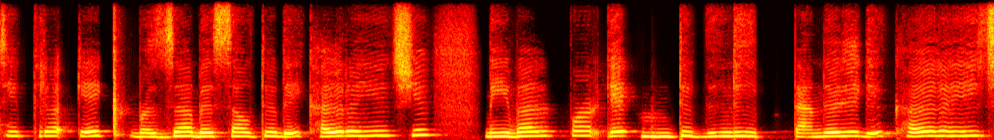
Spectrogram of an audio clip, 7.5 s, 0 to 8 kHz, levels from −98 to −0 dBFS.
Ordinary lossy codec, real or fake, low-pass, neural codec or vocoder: none; fake; none; codec, 16 kHz, 0.5 kbps, X-Codec, HuBERT features, trained on balanced general audio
